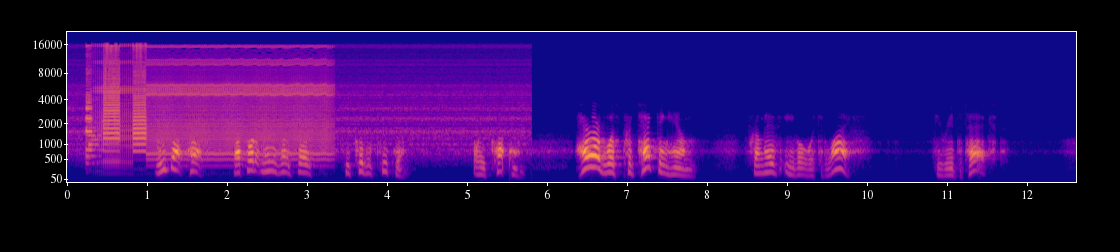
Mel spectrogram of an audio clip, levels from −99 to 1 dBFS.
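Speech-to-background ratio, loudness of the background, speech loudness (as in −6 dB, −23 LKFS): 1.5 dB, −35.5 LKFS, −34.0 LKFS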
